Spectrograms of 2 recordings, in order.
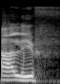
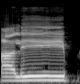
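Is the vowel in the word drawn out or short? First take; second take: short; drawn out. First: The vowel is kept short, not stretched. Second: The vowel is stretched out long. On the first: The speaker calls it right. "আলিফের মধ্যে কোনো প্রকার টান হবে না" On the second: The speaker calls it wrong. "অনেকেই আলিফ এরকমভাবে পড়ি, এরকমভাবে পড়লে পড়াটা সহি শুদ্ধ হবে না"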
